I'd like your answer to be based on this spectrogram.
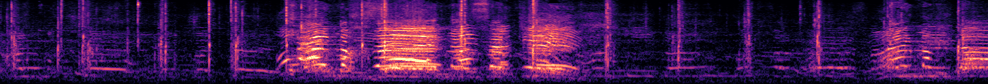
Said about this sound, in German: So hören sich Demonstrationen in Marokko an.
